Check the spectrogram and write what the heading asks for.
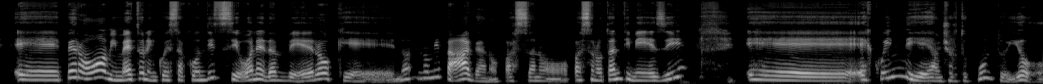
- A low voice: No, high, 205 Hz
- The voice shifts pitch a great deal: Yes, wide, 6.0 semitones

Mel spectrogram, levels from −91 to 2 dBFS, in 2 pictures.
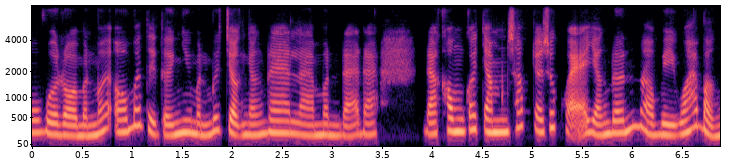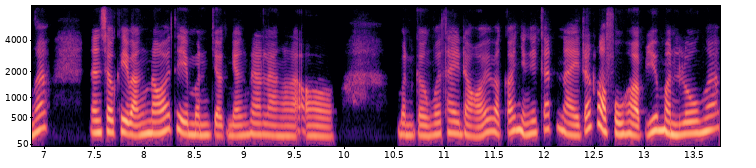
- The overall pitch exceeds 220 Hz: No, high, 205 Hz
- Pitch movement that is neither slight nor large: Yes, average, 4.0 semitones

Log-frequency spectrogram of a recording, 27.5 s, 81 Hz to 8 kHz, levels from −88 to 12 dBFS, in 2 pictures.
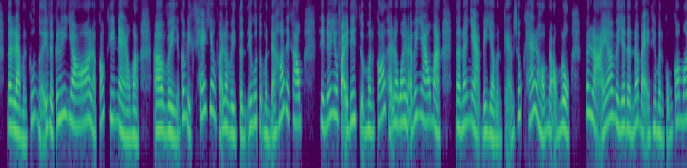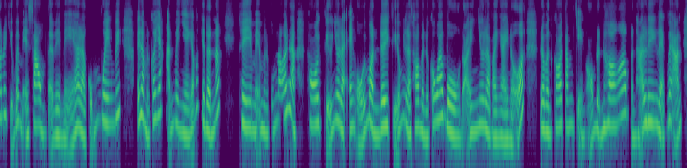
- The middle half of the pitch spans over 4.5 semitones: Yes, average, 5.1 semitones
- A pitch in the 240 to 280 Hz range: Yes, very high, 260 Hz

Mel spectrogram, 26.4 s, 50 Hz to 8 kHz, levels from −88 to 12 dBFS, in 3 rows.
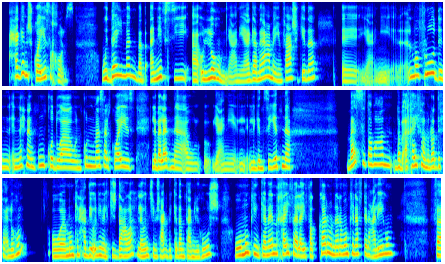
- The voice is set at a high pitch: Yes, high, 225 Hz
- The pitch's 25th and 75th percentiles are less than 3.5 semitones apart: No, average, 4.8 semitones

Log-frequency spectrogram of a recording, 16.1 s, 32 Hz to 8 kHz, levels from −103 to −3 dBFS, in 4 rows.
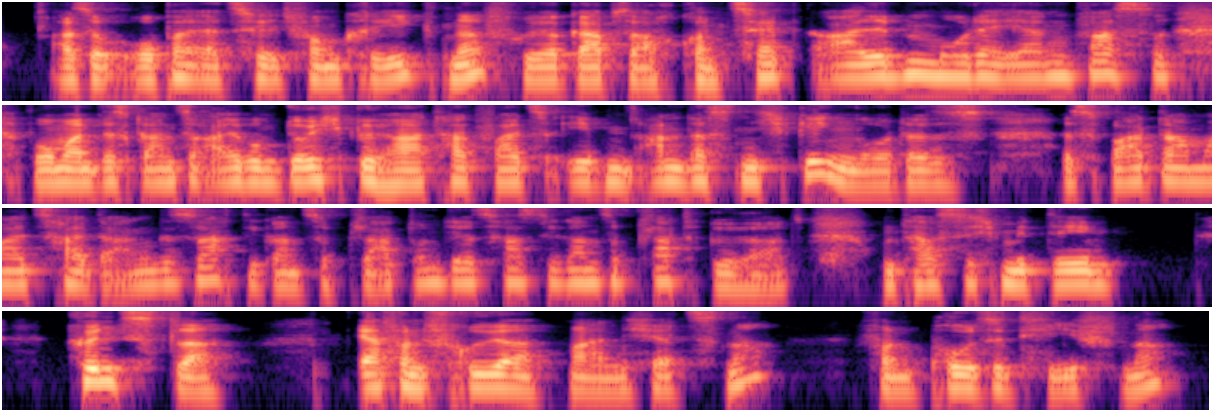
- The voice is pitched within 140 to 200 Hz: No, low, 120 Hz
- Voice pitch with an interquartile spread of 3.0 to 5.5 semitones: No, narrow, 2.5 semitones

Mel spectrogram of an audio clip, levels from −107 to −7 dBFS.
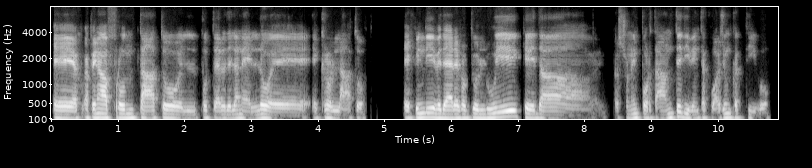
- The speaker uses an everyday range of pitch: No, narrow, 2.1 semitones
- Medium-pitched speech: No, low, 110 Hz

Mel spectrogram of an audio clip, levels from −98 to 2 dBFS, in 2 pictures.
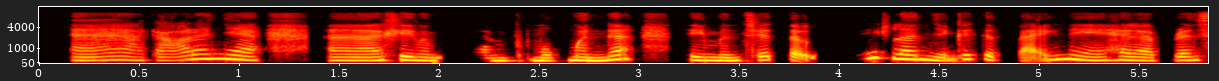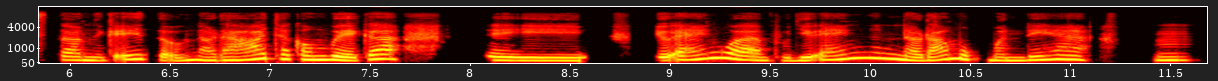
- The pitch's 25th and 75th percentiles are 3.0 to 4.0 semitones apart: No, average, 4.7 semitones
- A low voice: No, high, 225 Hz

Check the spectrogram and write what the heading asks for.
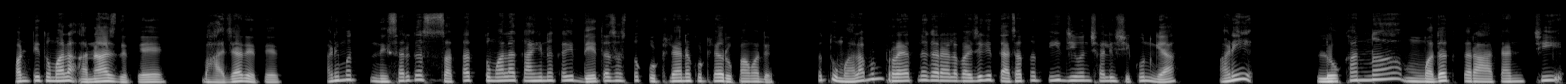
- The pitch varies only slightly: No, average, 5.1 semitones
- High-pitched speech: No, medium, 160 Hz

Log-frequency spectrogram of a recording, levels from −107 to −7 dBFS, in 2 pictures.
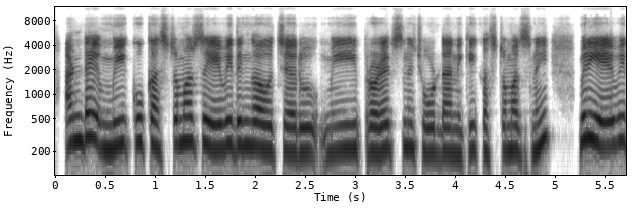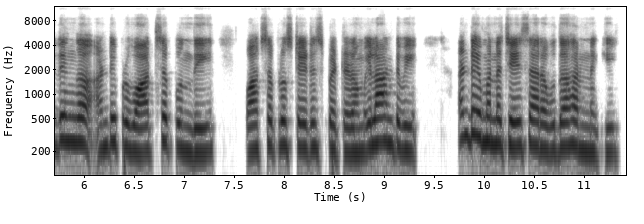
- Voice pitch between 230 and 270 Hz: No, high, 220 Hz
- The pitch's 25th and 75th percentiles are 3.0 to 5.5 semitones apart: Yes, average, 3.6 semitones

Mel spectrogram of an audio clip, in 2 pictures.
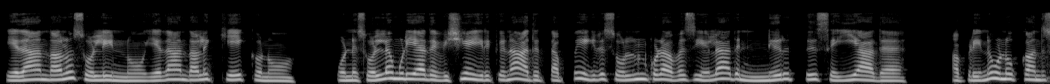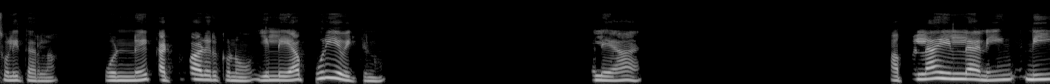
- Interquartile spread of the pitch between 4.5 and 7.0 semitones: No, average, 3.8 semitones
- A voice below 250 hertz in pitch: Yes, high, 205 Hz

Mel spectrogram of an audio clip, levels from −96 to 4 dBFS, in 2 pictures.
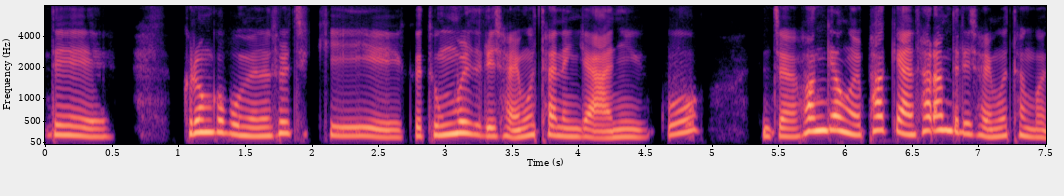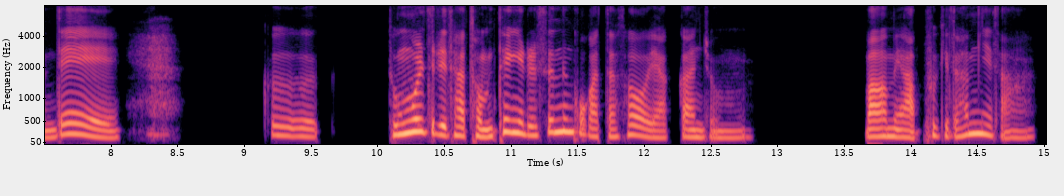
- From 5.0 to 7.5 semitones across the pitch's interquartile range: Yes, wide, 5.4 semitones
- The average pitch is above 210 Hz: No, high, 190 Hz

